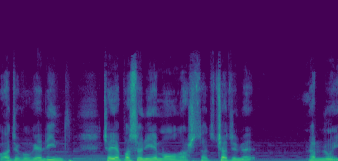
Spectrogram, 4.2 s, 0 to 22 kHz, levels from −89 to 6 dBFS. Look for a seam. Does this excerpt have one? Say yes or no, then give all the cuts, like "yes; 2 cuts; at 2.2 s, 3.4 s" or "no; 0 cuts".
no; 0 cuts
